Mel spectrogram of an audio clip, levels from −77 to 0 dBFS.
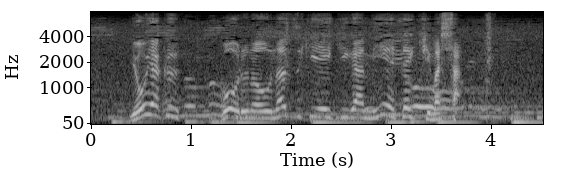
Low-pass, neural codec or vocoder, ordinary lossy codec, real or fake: none; none; none; real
